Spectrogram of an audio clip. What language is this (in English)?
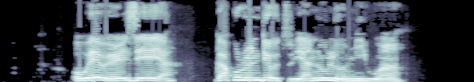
Igbo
